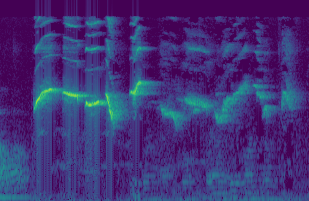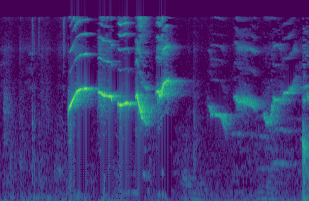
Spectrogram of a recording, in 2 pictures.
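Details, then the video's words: Calling for the male, a female 'poci' Oriental magpie-robin in the wild delivers two loud bursts of fast, slurred whistles, with softer scattered notes between them. "Kacer Poci Betina memanggil Jantan"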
